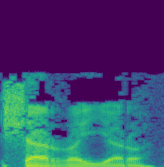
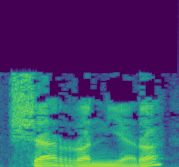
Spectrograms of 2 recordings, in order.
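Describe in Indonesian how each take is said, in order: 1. Bunyi n menyatu dengan y yang mengikutinya. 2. Bunyi n terdengar jelas sebelum y.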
